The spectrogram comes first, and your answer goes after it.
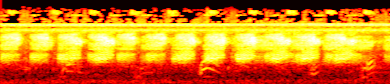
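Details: Common tree frogs (Polypedates leucomystax) mating: one female laying eggs while two males fertilize them, with many frogs calling. Short, harsh, buzzy croaks repeat steadily about twice a second, with faint downward-sliding notes beneath.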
